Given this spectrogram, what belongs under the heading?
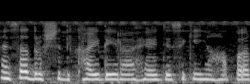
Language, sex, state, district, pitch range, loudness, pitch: Hindi, female, Maharashtra, Chandrapur, 225-245 Hz, -15 LUFS, 230 Hz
